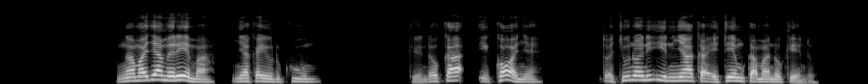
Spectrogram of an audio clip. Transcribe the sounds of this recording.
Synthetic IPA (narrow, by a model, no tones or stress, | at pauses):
ŋamad͡ʒamɪɾɪmaɲakajudkum | kendokaɪkɔɲɛ | ttɔt͡ʃunoniinɲakaetɪmka̰manokḛndo̰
